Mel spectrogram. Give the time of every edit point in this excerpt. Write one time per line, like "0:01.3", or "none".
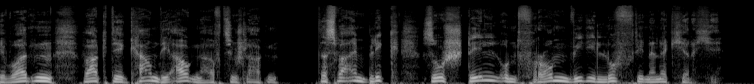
0:03.2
